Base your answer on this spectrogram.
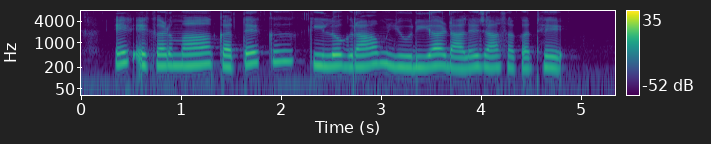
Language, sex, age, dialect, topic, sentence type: Chhattisgarhi, female, 18-24, Western/Budati/Khatahi, agriculture, question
